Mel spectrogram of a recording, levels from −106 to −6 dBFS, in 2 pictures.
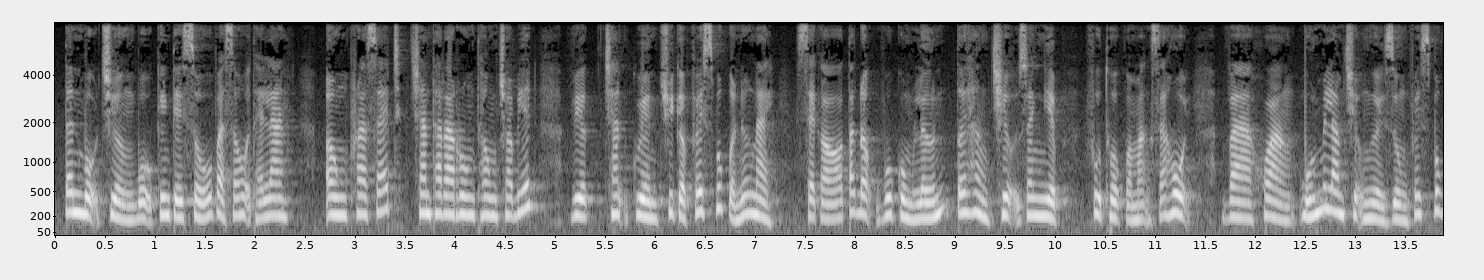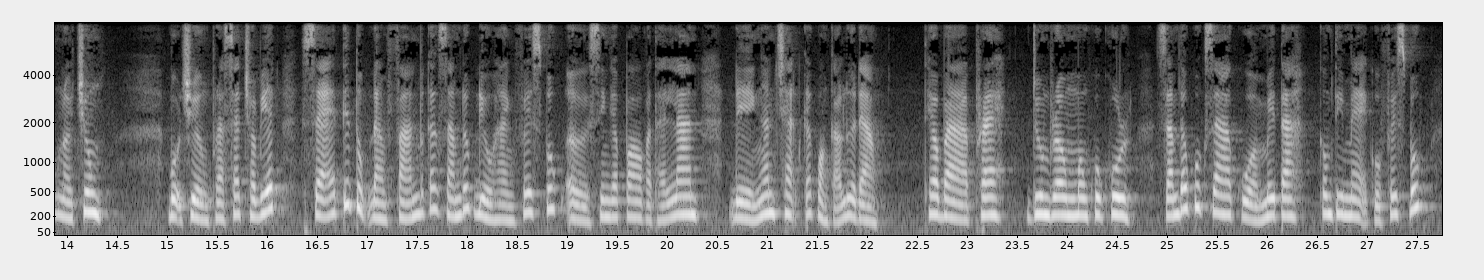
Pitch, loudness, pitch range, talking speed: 205 Hz, -23 LUFS, 185-220 Hz, 215 wpm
